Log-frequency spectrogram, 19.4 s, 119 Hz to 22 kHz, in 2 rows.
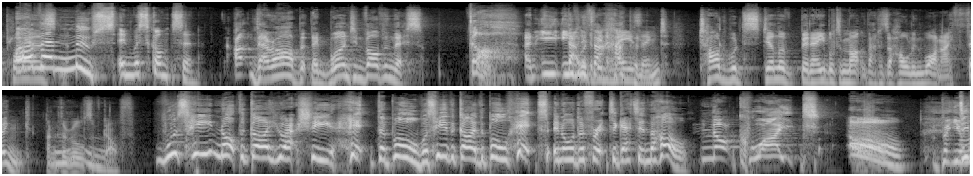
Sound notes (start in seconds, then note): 4.7 groans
